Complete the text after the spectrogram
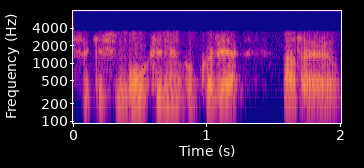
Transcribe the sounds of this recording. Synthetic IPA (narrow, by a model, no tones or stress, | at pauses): sɐkʲiːsʲɪmboːkʲɪnʲɪŋkʊkʊɾʲiɛ | ɐɾ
